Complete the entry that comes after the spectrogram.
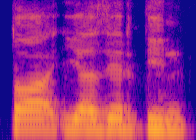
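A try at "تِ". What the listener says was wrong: তা দুজের তিন, তো ইয়াজের তিন নয়, তা দুজের তিন।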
